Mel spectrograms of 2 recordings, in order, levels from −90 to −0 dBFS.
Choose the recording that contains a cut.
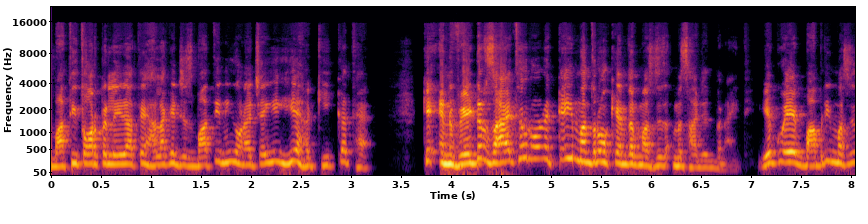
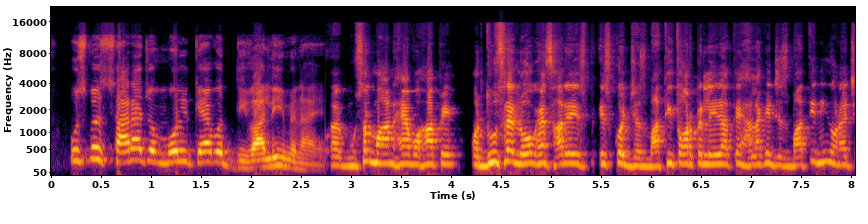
second; 2 cuts; at 2.8 s, 4.1 s

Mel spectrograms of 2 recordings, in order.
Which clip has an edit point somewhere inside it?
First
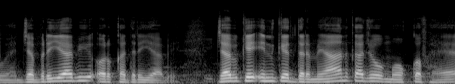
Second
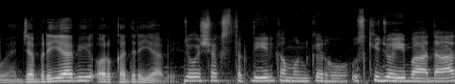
second; 2 cuts; at 1.8 s, 3.5 s

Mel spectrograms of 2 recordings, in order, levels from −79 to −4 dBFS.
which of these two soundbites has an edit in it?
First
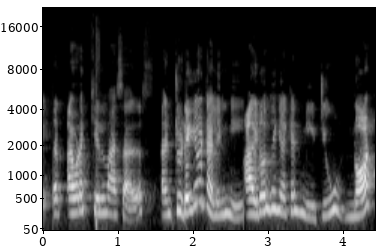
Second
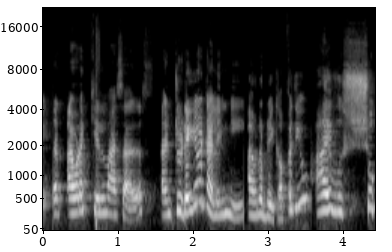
first; 1 cut; at 2.6 s

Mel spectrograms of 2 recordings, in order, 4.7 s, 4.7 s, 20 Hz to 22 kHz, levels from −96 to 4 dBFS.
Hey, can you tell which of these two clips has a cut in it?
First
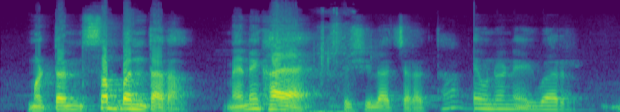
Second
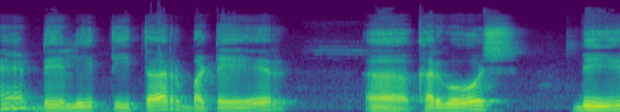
first; 2 cuts; at 2.5 s, 3.6 s

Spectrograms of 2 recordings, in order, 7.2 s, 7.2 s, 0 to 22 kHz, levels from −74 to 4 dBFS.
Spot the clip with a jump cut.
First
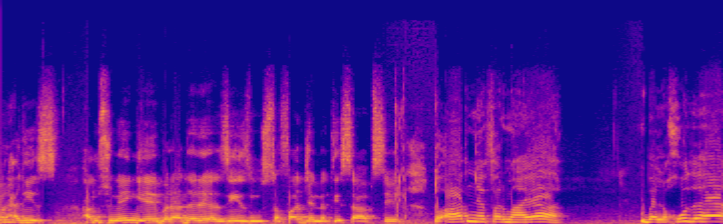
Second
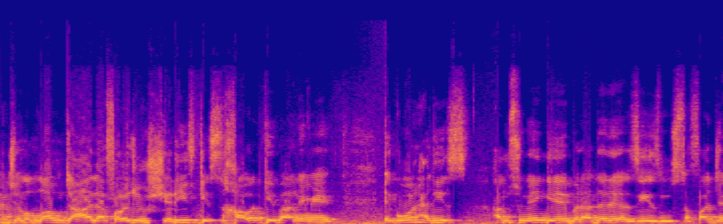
first; 1 cut; at 4.1 s

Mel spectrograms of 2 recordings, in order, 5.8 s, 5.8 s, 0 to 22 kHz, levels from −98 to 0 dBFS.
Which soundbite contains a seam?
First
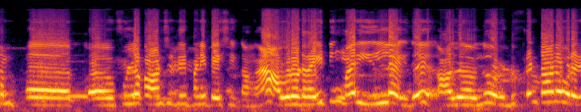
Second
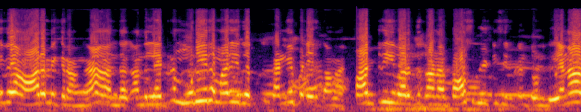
second; 1 cut; at 3.5 s

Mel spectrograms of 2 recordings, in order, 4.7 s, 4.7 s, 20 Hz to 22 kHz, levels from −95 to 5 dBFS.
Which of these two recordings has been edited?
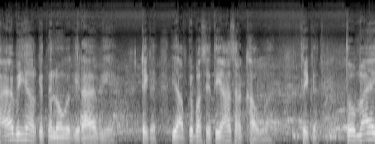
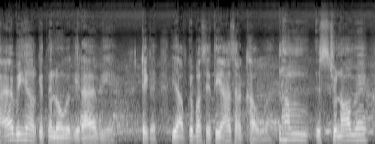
second; 1 cut; at 3.5 s

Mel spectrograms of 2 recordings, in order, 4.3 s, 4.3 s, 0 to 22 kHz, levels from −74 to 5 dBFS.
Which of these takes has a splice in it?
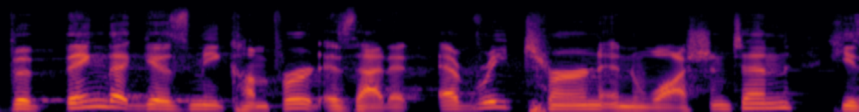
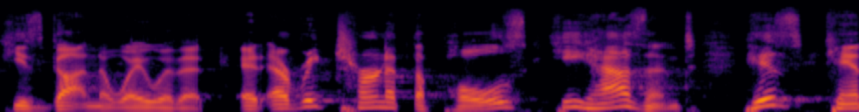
second; 1 cut; at 1.1 s

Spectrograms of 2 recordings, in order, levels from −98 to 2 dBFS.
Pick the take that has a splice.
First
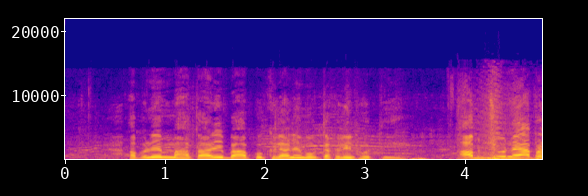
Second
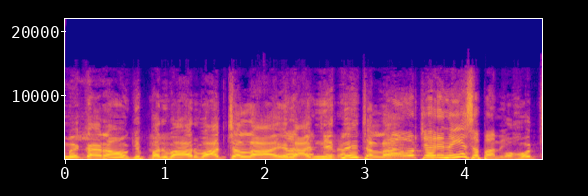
first; 1 cut; at 3.8 s

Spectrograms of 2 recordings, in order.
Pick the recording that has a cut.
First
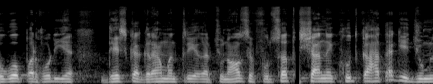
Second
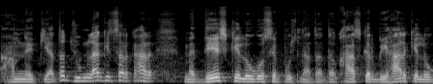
first; 1 cut; at 3.0 s

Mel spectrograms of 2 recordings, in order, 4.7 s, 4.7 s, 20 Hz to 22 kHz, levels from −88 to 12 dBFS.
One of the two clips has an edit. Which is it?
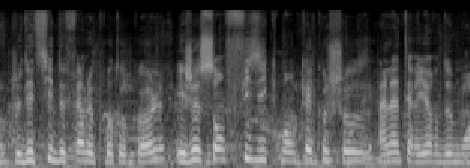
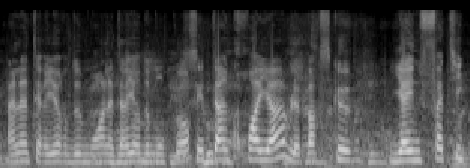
second; 1 cut; at 1.9 s

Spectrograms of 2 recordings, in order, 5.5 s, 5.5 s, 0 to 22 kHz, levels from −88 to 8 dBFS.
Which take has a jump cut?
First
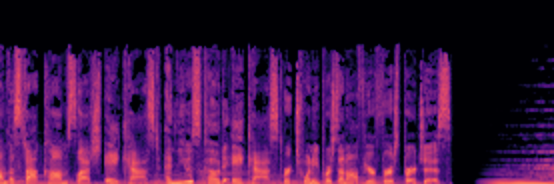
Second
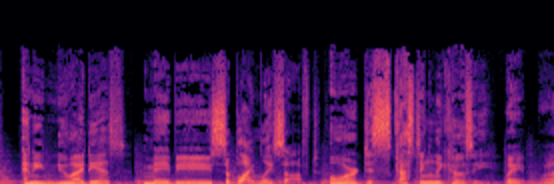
first; 1 cut; at 4.5 s

